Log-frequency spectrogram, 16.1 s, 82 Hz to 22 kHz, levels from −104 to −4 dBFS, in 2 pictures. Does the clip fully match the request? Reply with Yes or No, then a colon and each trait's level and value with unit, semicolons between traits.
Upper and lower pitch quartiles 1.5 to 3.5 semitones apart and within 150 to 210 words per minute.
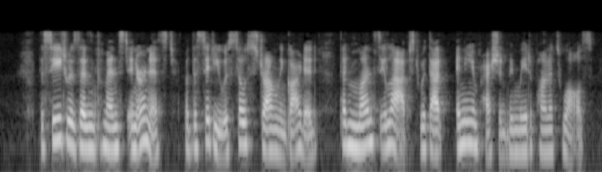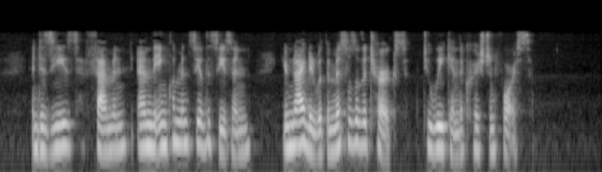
Yes: average, 3.2 semitones; average, 170 wpm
